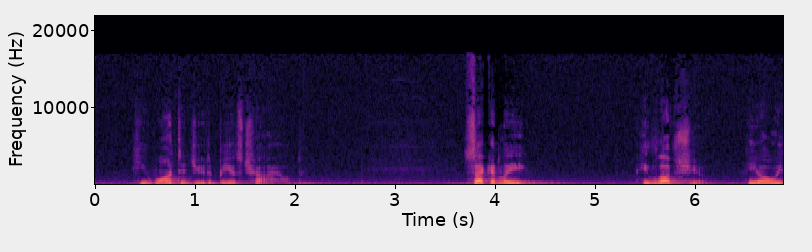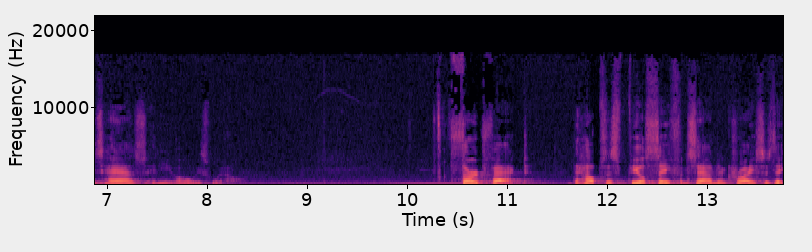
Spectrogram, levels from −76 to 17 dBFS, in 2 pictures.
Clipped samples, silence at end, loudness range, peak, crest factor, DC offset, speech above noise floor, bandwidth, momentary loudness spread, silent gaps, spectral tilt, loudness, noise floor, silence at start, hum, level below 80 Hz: under 0.1%; 0 s; 8 LU; 0 dBFS; 20 dB; under 0.1%; 28 dB; 17 kHz; 22 LU; none; -6 dB/octave; -18 LUFS; -45 dBFS; 0.35 s; none; -44 dBFS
